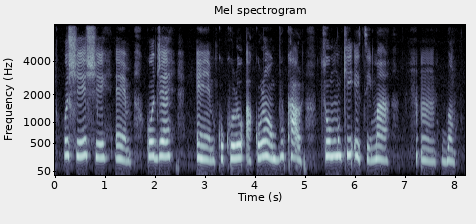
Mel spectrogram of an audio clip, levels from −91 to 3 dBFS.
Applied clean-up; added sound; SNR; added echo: none; none; none; none.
